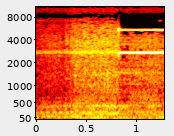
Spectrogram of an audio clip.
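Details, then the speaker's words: Android set-top box dead, after removing SMD electrolytic capacitor and retesting: faint tone then steady high continuity beep, sounding different from before, judged normal capacitor behaviour, capacitor good. "Tapi ini bunyinya sudah berbeda. Tuh. Ini bunyinya udah berbeda. Tuh. Ini berarti udah bagus."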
